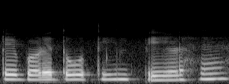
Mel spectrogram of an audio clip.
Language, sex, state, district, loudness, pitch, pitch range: Hindi, female, Uttar Pradesh, Saharanpur, -15 LUFS, 225 Hz, 205-235 Hz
